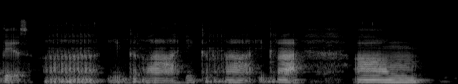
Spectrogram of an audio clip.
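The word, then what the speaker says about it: игра: Um, whenever you're pronouncing this double T sound, let's say in English, if you're an American speaker, you always pronounce it like this. Better, fatter, getter, and things like that, right? This t, t, t. When you pronounce it fast, it produces a similar sound to this one. R, igra, igra, igra.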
